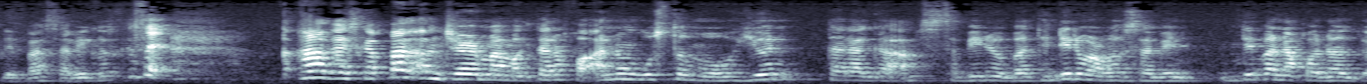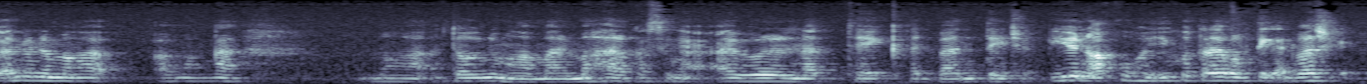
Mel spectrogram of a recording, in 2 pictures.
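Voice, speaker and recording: A man chatting casually in a birthday vlog, animated and laughing often, slipping English phrases into his talk. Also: on the high side, fast, a little hiss or hum. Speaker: vlogger. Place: outdoors on a windy day. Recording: echoey, roomy sound.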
